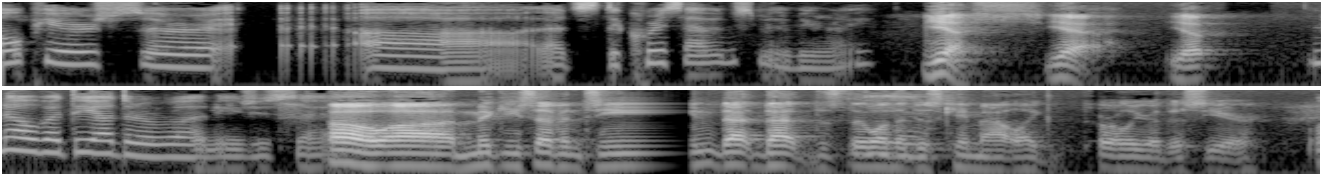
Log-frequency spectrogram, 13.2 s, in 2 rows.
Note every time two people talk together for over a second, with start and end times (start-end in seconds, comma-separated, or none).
none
